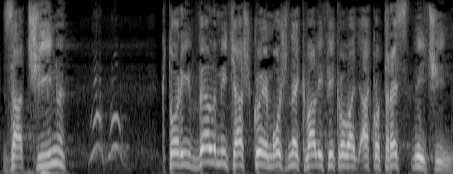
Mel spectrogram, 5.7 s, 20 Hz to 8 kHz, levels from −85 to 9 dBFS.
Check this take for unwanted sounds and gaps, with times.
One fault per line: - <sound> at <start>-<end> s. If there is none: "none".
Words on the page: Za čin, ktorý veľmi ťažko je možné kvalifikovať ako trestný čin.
- bark at 1.1-1.7 s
